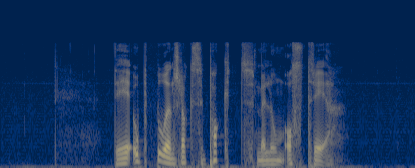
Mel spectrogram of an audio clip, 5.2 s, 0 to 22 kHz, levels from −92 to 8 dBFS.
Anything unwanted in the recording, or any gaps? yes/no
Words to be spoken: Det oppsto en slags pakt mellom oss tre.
yes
